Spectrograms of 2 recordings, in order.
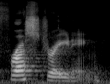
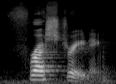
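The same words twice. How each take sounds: The two takes are said the same way.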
